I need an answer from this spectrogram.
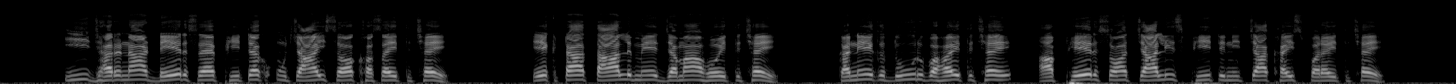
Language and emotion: Maithili, neutral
